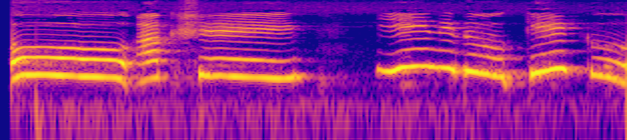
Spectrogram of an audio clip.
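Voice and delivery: aunt stunned by a surprise cake, slow high wonder; surprised. Acted. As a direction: draw it out in delight at the cake.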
